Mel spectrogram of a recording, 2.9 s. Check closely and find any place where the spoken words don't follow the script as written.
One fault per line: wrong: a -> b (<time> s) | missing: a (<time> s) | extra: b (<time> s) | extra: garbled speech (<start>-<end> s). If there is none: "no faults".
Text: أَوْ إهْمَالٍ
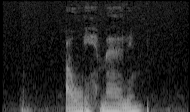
no faults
